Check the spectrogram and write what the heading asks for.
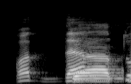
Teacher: মিম সাকিনকে বিনা গুণনায় জাহির করে পড়তে হবে। একে ইজহারে শাফাবি বলা হয়।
